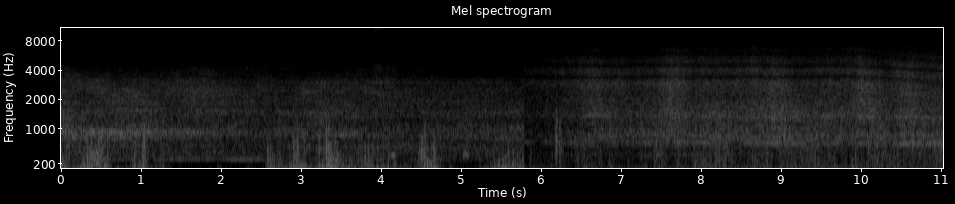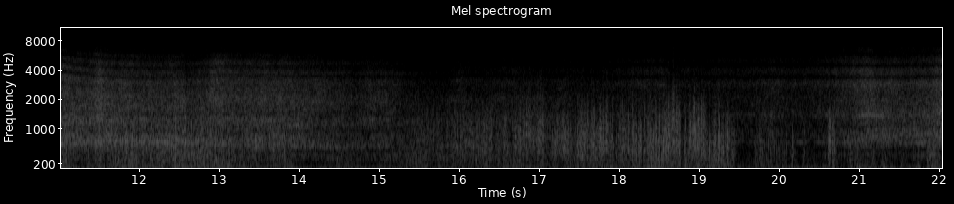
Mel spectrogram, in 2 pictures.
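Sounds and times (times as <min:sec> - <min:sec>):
jet airliner engines rushing: 0:00.0 - 0:22.0.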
